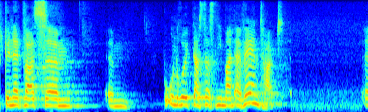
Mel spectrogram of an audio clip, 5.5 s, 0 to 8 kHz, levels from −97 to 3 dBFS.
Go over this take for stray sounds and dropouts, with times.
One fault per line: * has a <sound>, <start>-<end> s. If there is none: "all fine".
all fine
